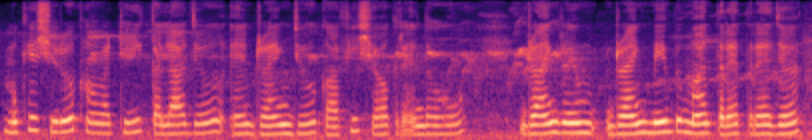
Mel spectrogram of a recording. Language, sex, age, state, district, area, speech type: Sindhi, female, 60+, Uttar Pradesh, Lucknow, rural, spontaneous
